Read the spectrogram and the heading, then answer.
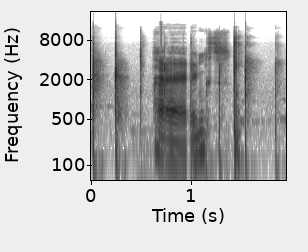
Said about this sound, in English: Thanks, my wonderful co-host giving me claps.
